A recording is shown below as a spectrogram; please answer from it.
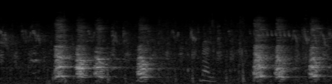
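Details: Cimarron Uruguayo dog during trick-dog training with hand signals, barking in short clustered bursts of two or three sharp barks separated by quieter gaps with faint background voice.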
